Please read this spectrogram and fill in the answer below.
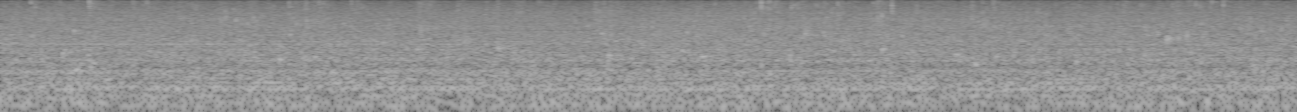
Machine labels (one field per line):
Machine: pump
